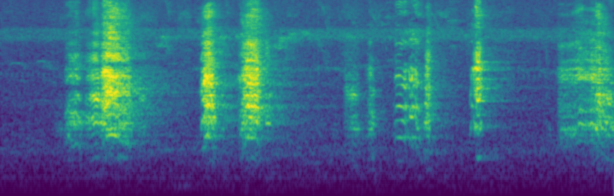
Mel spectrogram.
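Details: Wild blue-and-yellow macaws in nature giving harsh, raspy squawks in short bursts, several loud grating cries spaced irregularly over a few seconds, with quiet pauses between.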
